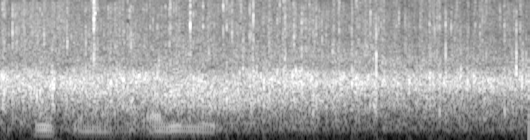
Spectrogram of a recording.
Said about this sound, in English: Thank you, guys. Give them another round of applause, if you would. Thank you, guys.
